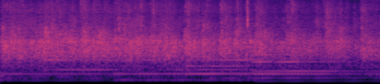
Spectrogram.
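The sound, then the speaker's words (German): Steady applause after a prayer, from those who have made the decision to follow Jesus, fills the whole stretch, a dense wash of clapping at even loudness, with sustained organ or keyboard chords holding underneath and no voices speaking. “Komm mal, Applaus, wenn du diese Entscheidung getroffen hast.”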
